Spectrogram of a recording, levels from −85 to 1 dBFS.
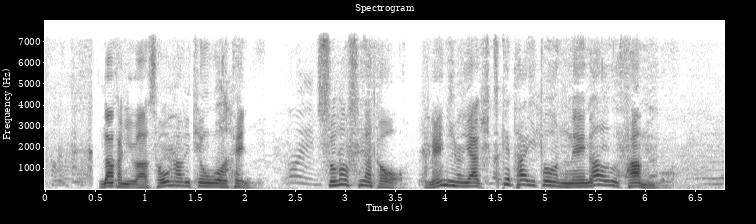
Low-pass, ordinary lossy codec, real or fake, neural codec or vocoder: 7.2 kHz; none; fake; codec, 16 kHz in and 24 kHz out, 1.1 kbps, FireRedTTS-2 codec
